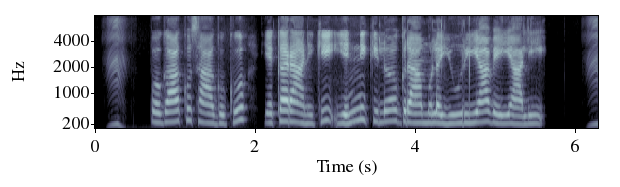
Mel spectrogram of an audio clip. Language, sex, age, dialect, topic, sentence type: Telugu, female, 31-35, Central/Coastal, agriculture, question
